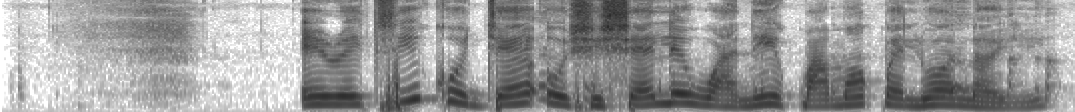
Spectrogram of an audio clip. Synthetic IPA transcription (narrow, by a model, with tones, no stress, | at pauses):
e˨ɾe˨ti˨˦ko˦˨d͡ʒɛ˦o˦˨ʃi˨ʃɛ˧˦le˦˨wa˨nĩ˨˦i˦˨k͡pa˨˦mɔ̃˦k͡pɛ˦˨lu˨˦ɔ˦˨nã˨jiː˨˦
